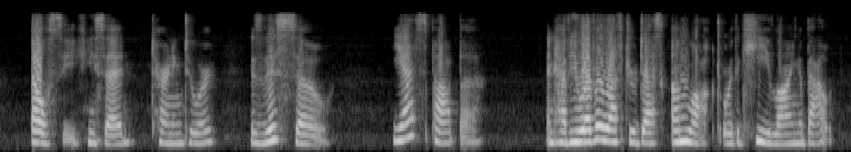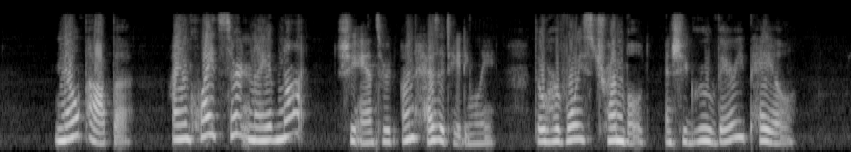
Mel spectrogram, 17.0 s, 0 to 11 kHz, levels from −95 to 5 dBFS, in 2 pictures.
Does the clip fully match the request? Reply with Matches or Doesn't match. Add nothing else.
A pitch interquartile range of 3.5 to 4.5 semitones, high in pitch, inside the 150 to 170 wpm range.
Matches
